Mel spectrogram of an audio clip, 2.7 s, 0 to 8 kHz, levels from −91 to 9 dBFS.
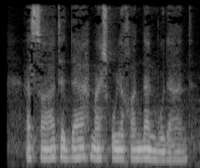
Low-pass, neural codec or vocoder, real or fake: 7.2 kHz; none; real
